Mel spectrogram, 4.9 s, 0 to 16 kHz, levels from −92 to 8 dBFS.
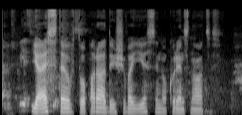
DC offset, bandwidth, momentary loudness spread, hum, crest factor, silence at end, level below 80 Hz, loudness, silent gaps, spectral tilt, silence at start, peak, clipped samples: under 0.1%; 11.5 kHz; 16 LU; none; 22 dB; 0 s; -62 dBFS; -22 LUFS; none; -4 dB/octave; 0.05 s; 0 dBFS; under 0.1%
